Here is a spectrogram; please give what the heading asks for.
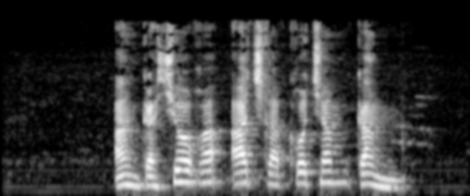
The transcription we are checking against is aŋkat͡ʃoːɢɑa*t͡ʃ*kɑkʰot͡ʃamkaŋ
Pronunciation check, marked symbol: correct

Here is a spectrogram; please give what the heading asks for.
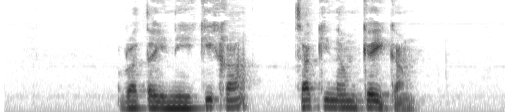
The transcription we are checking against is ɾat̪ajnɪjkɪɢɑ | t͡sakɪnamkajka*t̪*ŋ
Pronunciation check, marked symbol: incorrect: none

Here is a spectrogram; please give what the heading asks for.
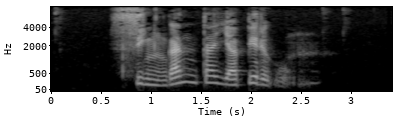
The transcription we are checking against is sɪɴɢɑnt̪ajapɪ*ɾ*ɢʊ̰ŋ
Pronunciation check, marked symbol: correct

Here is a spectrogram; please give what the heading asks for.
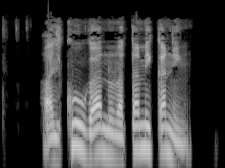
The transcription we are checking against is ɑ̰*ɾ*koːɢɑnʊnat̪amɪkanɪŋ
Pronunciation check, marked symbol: incorrect: ʎ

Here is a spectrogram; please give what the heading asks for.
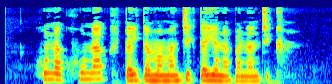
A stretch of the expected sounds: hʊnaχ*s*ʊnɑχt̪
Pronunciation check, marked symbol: incorrect: h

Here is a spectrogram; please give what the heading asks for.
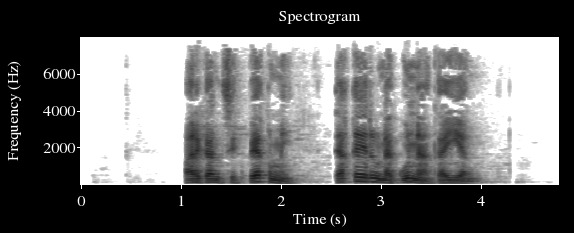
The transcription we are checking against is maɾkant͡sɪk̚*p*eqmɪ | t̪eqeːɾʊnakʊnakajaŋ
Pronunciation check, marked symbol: correct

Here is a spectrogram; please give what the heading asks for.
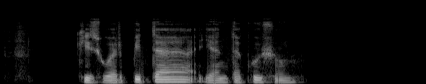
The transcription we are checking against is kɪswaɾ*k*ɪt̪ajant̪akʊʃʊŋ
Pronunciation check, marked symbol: incorrect: p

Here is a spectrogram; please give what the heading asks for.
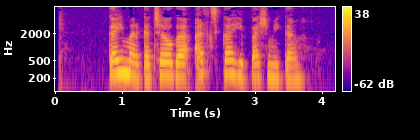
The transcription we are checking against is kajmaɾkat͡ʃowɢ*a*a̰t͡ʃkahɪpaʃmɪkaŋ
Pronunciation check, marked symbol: incorrect: ɑ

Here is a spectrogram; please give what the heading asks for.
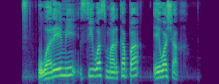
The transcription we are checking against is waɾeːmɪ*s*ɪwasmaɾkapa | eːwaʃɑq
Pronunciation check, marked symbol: correct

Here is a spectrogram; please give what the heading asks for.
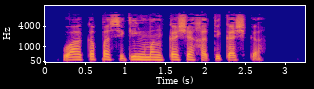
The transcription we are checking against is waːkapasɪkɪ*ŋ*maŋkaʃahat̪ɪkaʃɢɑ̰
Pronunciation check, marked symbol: correct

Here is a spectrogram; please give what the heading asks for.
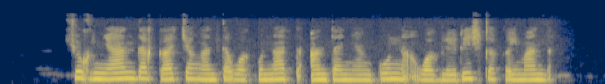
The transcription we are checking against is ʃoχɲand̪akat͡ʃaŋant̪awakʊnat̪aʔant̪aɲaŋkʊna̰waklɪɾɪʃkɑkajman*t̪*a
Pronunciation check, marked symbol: incorrect: d̪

